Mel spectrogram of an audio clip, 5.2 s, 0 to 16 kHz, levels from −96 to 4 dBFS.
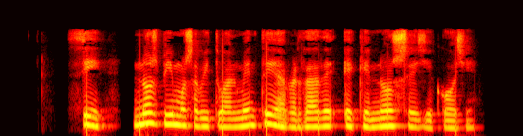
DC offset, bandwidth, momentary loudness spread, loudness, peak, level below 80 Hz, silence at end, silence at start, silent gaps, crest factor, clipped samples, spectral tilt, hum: under 0.1%; 8 kHz; 9 LU; -25 LUFS; -6 dBFS; -60 dBFS; 0.5 s; 0.75 s; 1.20-1.33 s; 20 dB; under 0.1%; -4.5 dB/octave; none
